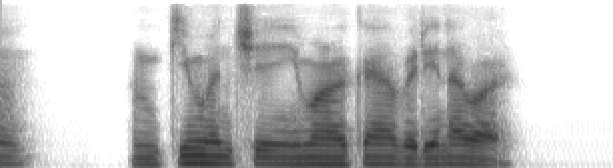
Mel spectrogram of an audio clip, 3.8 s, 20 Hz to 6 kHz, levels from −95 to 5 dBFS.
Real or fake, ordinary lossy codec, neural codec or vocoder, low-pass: fake; MP3, 48 kbps; codec, 16 kHz, about 1 kbps, DyCAST, with the encoder's durations; 5.4 kHz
